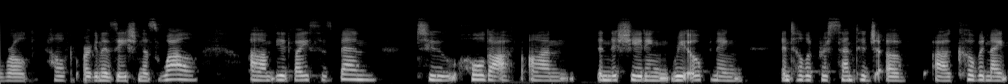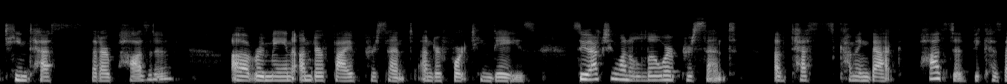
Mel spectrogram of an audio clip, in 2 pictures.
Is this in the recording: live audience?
no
